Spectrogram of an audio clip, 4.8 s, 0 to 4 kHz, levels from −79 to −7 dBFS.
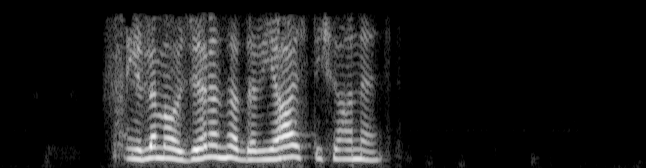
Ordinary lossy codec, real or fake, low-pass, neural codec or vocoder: MP3, 32 kbps; fake; 3.6 kHz; codec, 16 kHz in and 24 kHz out, 0.8 kbps, FocalCodec, streaming, 65536 codes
